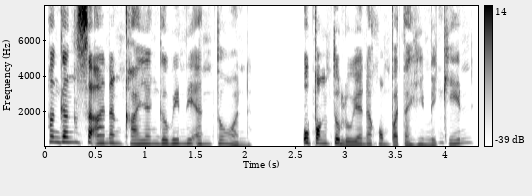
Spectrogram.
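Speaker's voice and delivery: plain reading voice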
